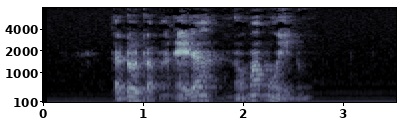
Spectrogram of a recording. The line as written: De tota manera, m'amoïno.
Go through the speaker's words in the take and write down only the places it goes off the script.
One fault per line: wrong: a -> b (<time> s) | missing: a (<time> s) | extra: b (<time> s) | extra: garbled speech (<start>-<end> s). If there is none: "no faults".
extra: no (1.9 s)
